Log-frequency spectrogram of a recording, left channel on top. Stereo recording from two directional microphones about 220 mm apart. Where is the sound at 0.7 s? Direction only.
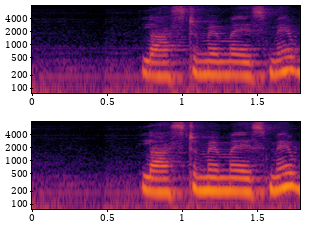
20° right (ahead or behind).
